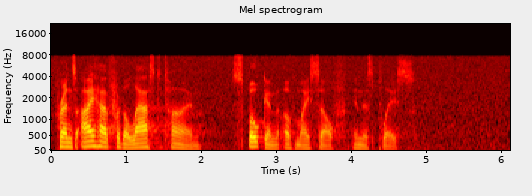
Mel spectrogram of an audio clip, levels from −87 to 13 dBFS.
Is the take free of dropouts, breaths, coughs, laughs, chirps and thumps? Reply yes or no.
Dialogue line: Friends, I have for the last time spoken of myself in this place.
yes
